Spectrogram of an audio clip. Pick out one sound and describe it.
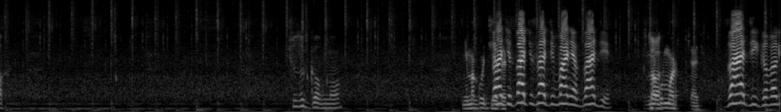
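Footsteps swish steadily through grass.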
